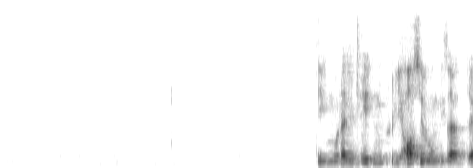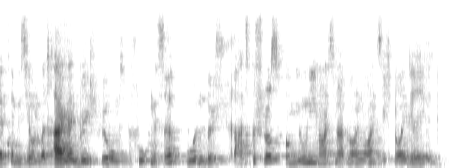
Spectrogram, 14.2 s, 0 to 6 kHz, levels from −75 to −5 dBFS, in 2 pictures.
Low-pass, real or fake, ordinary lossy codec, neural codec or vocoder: 5.4 kHz; fake; none; codec, 44.1 kHz, 2.6 kbps, SNAC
